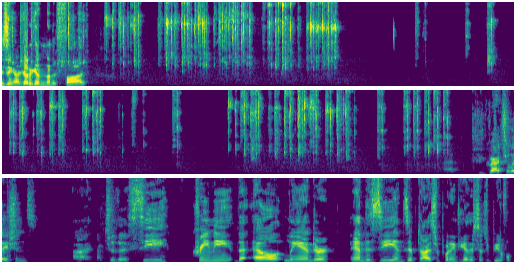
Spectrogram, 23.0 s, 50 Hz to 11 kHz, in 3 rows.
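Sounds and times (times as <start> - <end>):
mechanical keyboard key clacks: 0.9 - 5.1, 7.3 - 10.4, 11.1 - 14.4.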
